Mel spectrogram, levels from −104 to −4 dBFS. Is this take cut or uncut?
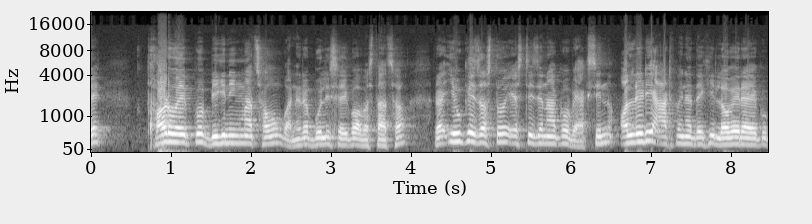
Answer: uncut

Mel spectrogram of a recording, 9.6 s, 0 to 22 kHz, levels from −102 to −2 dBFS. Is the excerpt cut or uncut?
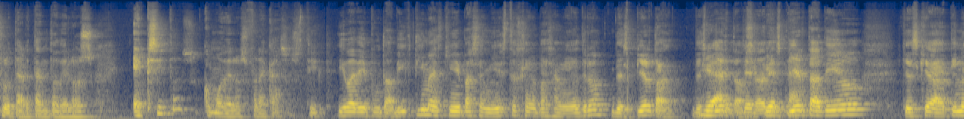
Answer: cut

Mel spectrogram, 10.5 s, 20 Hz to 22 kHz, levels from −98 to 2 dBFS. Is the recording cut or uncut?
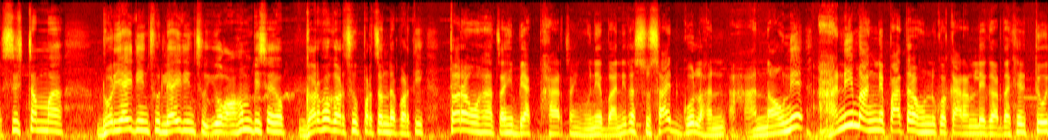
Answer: cut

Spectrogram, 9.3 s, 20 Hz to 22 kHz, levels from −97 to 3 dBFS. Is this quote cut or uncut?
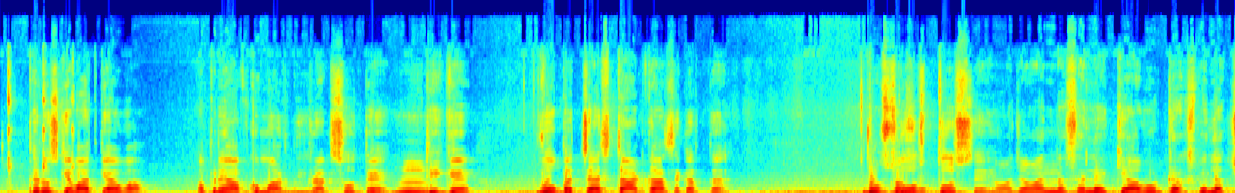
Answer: cut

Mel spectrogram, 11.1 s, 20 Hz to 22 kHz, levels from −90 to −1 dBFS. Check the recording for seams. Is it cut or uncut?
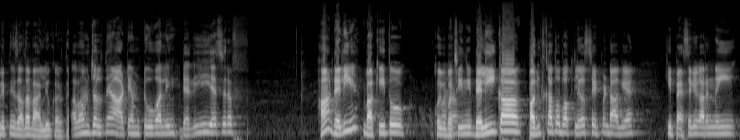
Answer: cut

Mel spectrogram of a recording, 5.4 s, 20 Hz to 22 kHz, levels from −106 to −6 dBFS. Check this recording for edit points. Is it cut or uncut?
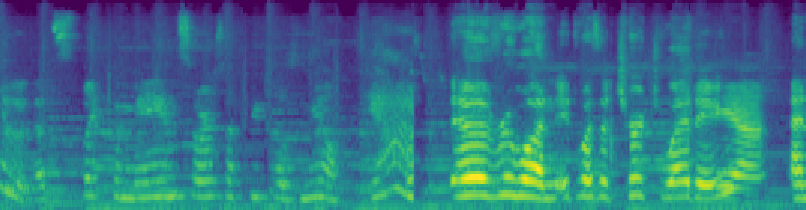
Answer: cut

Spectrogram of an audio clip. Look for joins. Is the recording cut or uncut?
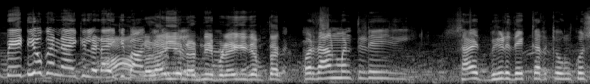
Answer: cut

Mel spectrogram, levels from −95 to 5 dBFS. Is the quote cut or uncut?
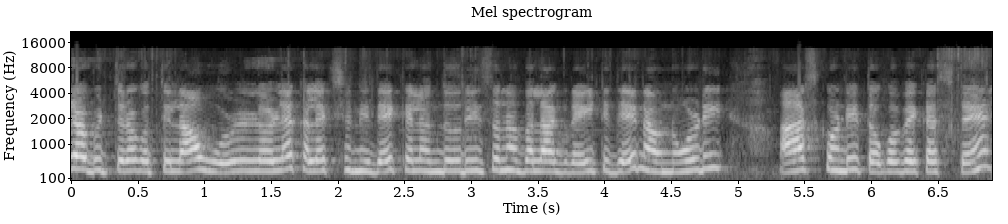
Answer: uncut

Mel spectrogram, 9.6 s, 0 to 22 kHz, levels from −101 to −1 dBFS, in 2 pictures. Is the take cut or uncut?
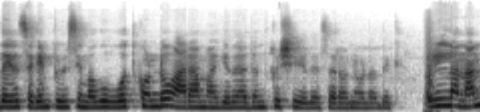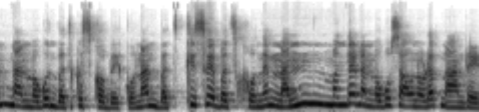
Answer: cut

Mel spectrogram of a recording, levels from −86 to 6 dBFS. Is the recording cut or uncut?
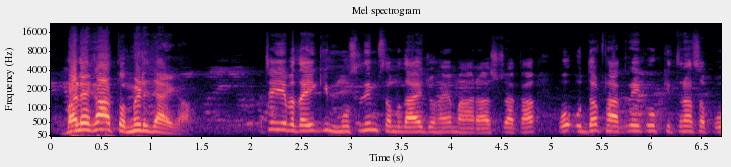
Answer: uncut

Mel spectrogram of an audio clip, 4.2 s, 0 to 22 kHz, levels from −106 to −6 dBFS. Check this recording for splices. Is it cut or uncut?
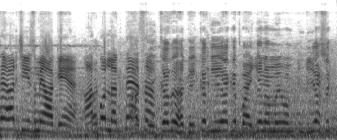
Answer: uncut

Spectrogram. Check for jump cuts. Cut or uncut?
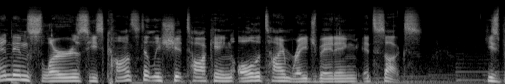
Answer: uncut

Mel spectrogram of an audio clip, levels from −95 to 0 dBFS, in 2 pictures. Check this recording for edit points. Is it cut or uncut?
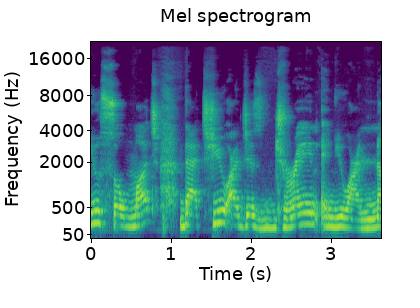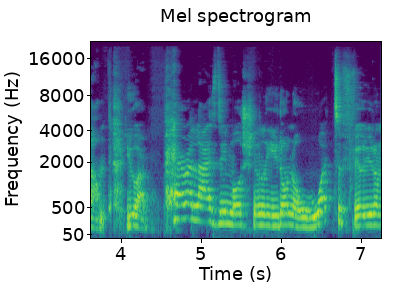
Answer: uncut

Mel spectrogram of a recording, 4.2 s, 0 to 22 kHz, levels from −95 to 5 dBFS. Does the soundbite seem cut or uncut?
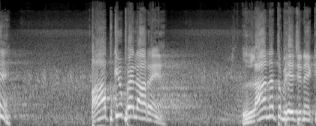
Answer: uncut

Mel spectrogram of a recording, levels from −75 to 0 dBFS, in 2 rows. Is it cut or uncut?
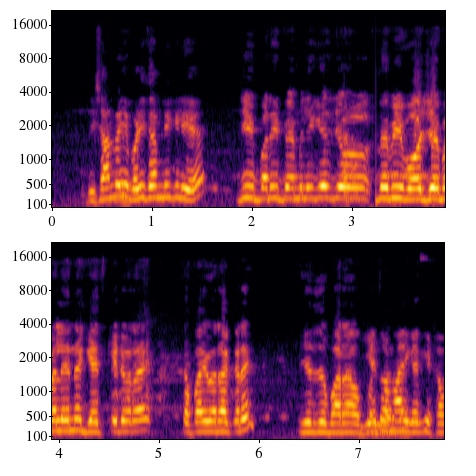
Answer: cut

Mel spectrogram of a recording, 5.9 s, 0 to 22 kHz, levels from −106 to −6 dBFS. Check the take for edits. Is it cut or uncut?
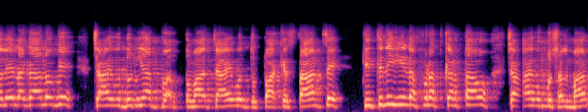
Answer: uncut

